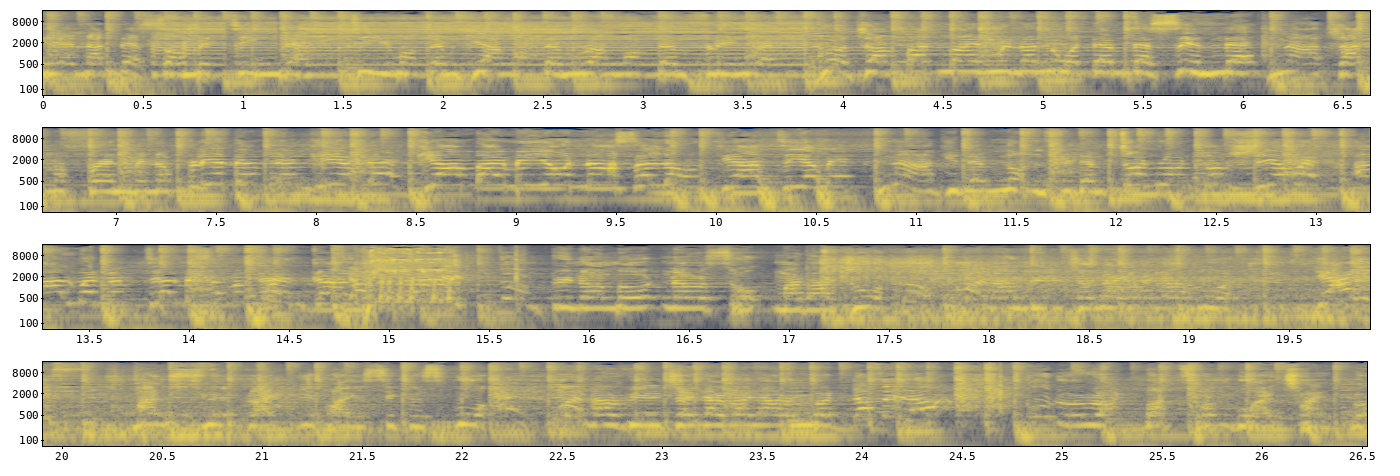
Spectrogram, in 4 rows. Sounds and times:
Music: 0.0 - 26.5
Speech: 12.8 - 21.4.

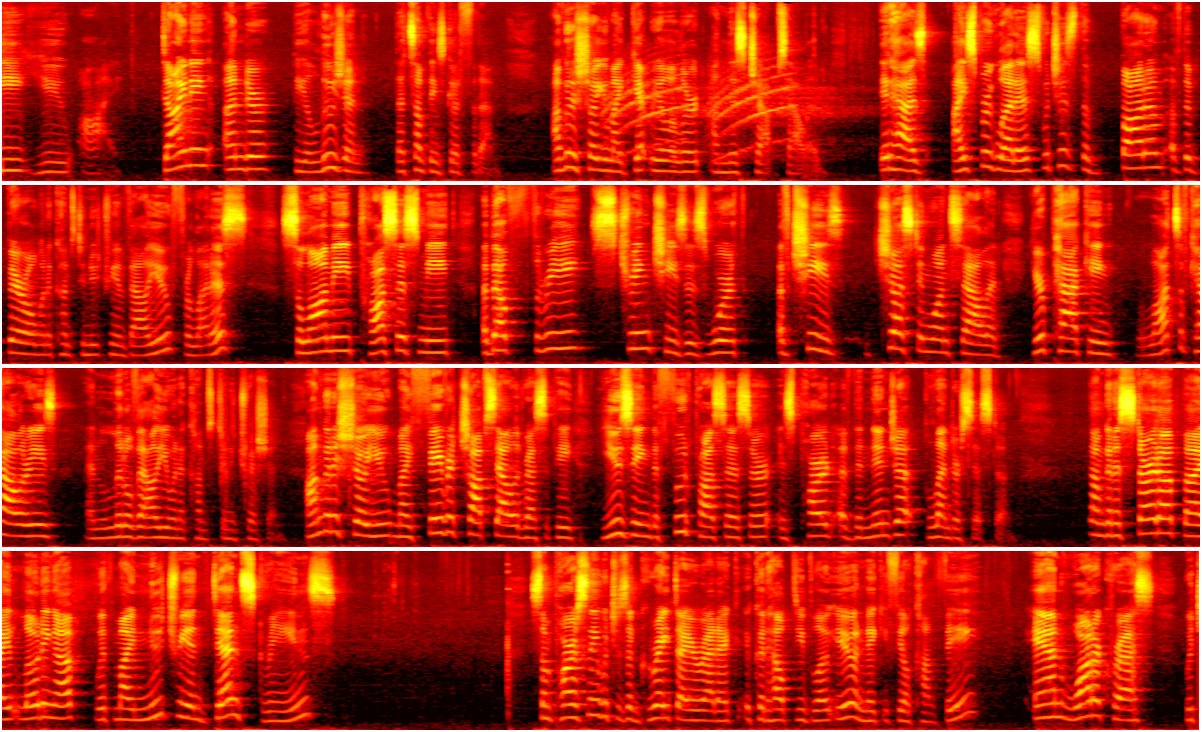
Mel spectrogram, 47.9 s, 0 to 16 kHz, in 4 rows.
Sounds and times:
Speech: 0.0 - 8.2, 8.8 - 34.1, 34.8 - 39.3, 41.2 - 47.9.

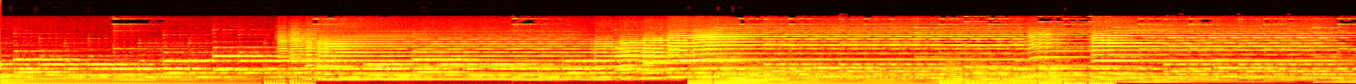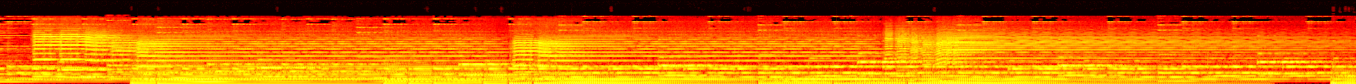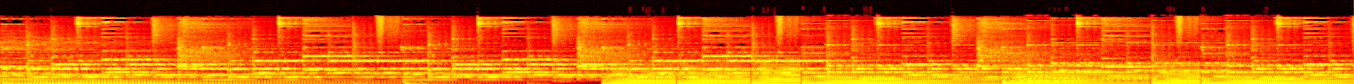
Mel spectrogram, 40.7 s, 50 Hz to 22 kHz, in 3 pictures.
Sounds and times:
Theme music: 0.0 - 40.6.

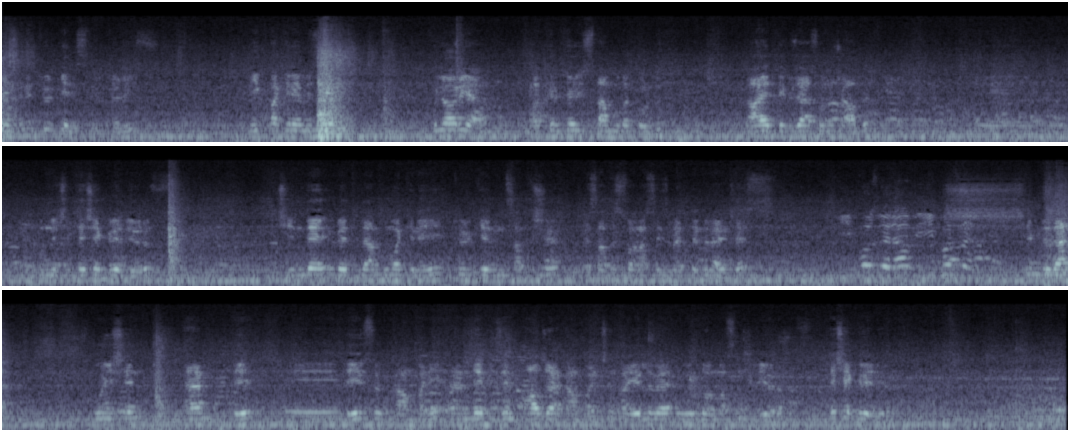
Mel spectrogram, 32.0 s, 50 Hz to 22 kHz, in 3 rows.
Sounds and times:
Speech: 0.0 - 1.5, 2.4 - 3.5, 4.3 - 6.7, 7.4 - 12.3, 13.4 - 18.4, 19.0 - 21.5, 22.2 - 30.3.

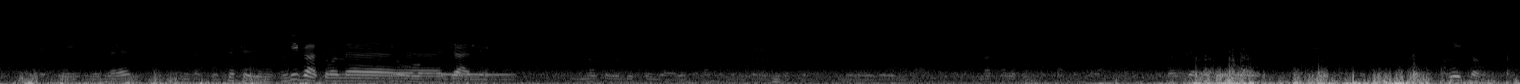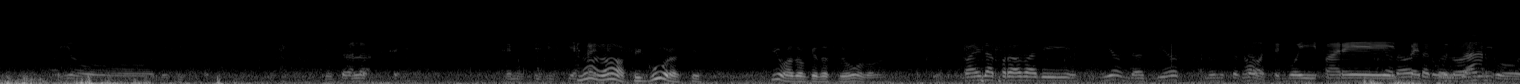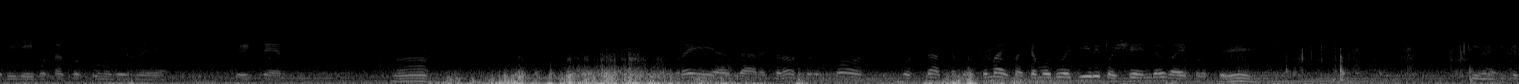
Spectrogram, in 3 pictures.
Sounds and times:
Speech: 0.3 - 13.0, 14.4 - 15.0, 15.6 - 17.3, 18.4 - 19.4, 20.2 - 22.2, 22.9 - 24.1, 24.8 - 32.1, 32.7 - 33.4, 37.1 - 43.0, 45.0 - 45.5.

